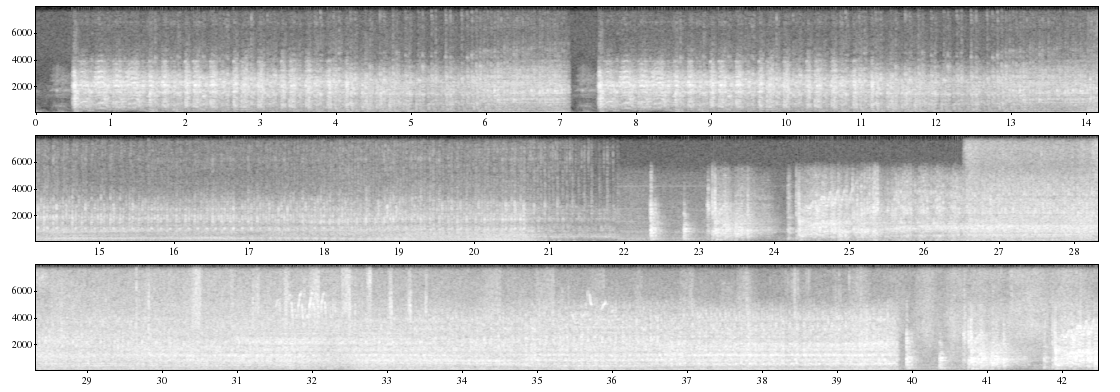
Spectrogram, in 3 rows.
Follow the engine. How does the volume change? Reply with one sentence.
The volume of the engine goes up.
